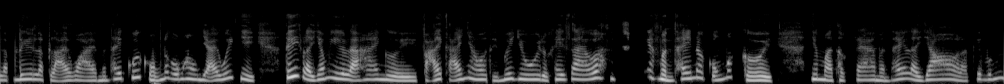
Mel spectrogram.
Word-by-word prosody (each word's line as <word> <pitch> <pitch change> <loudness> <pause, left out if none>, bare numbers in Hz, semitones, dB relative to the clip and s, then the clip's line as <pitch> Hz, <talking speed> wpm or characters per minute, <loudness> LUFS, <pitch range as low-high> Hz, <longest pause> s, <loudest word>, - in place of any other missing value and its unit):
lặp 195 +1 -5
đi 230 +3 +2
lặp 225 -3 -3
lại 175 -1 -2
hoài, 180 -2 -3
mình 185 +1 -1
thấy 255 +7 -2
cuối 320 +5 -1
cùng 200 - -1
nó 275 - -2
cũng 240 0 -2
hông 245 -4 +1
giải 195 -1 0
quyết 280 +9 -2
gì. 220 -7 +1 0.3
Tiếc 360 +3 +6
là 225 - +5
giống 230 +6 +1
như 280 -5 +2
là 200 -6 +4
hai 225 +4 -3
người 180 -6 +3
phải 225 +4 -1
cãi 230 -1 -2
nhau 240 -5 0
thì 180 - -6
mới 235 +8 +1
vui 230 -2 +2
được 195 -4 -2
hay 230 -1 +1
sao 235 +1 -1
á. 295 - +4 0.5
Cái 320 - -5
mình 225 -6 +6
thấy 260 +8 0
nó 305 0 -2
cũng 200 +3 -2
mắc 330 +4 -5
cười. 190 -3 +4 0.4
Nhưng 240 -2 +3
mà 195 -4 +2
thật 185 -3 -7
ra 205 0 -4
mình 180 -3 -2
thấy 235 +7 -2
là 230 - 0
do 220 +3 -1
là 170 - -6
cái 240 - -5
vấn 255 +6 -3
225 Hz, 300 wpm, -24 LUFS, 195-245 Hz, 0.5 s, Tiếc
